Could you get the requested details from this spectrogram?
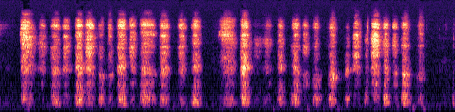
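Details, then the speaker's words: Adult imitating rapid, forceful panting breaths to demonstrate labored breathing, an inadequate breathing pattern in adults. "so we talk about good breath sounds what about bad or inadequate breath patterns in adults labored breathing that's not a good"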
